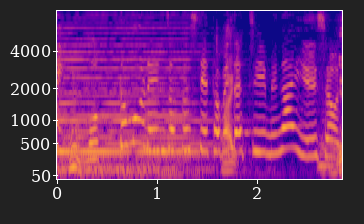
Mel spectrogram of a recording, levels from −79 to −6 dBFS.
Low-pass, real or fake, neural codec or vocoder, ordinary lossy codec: none; real; none; none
